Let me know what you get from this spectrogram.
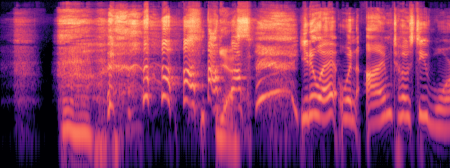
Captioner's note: yawning; laughing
